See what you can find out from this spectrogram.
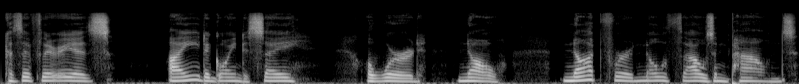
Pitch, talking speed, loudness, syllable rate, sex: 160 Hz, 130 wpm, -19 LUFS, 3.6 syllables/s, male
